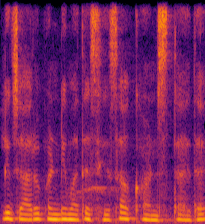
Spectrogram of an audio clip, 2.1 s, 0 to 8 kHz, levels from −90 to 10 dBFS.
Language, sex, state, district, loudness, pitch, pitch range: Kannada, female, Karnataka, Shimoga, -13 LUFS, 185 Hz, 175-190 Hz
